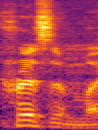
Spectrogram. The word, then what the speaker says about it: XRISM: a flight we're good xrism is pronounced Chism according to Jonathan McDow I don't know how they got a C noise from an X but sounds like English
